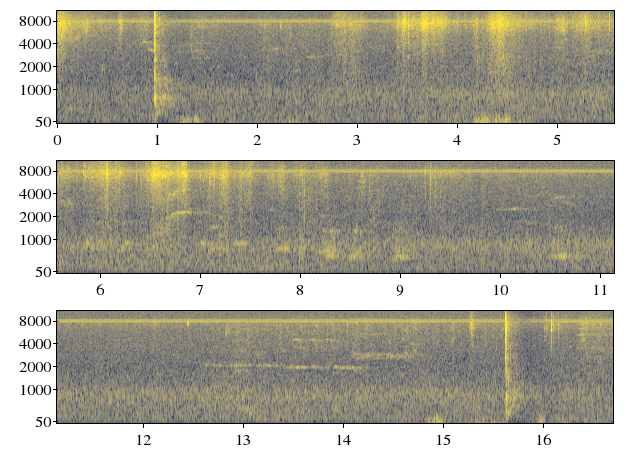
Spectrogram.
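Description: A hatchet thunks sharply into a wooden stump.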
